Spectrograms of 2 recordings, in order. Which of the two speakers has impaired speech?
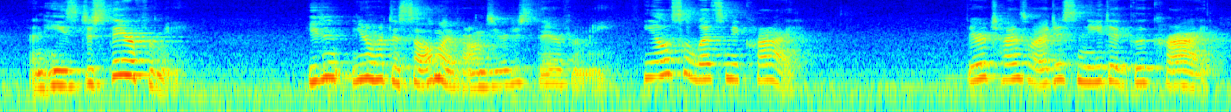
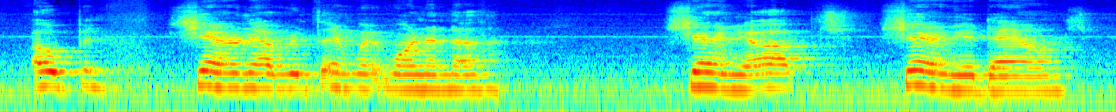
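The second: cerebral palsy; impaired muscle coordination, brain damage.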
